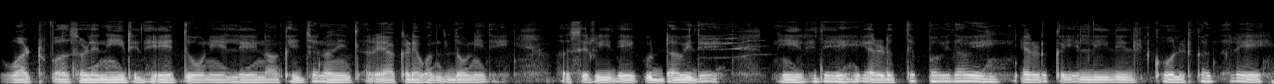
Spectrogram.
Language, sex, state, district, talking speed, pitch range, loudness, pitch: Kannada, male, Karnataka, Raichur, 105 wpm, 105-130 Hz, -13 LUFS, 110 Hz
